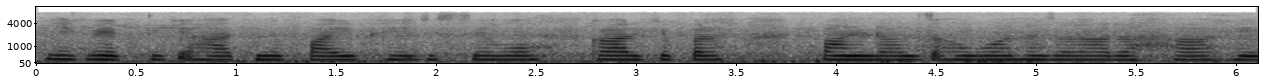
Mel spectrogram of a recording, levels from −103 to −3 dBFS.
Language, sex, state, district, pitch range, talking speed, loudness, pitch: Hindi, male, Madhya Pradesh, Dhar, 220-230 Hz, 185 wpm, -15 LUFS, 225 Hz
